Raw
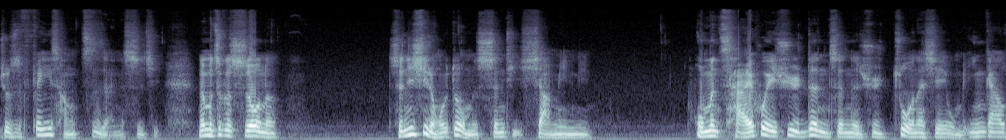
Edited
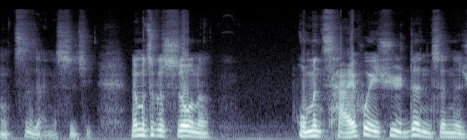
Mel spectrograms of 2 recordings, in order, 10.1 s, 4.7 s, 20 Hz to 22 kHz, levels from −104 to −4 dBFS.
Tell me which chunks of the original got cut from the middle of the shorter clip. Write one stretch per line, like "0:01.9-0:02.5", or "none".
0:03.6-0:06.9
